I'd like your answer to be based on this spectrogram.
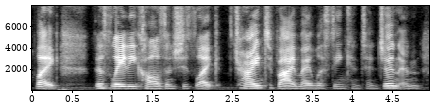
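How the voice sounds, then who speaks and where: A woman in her thirties, a realtor co-hosting a podcast, chatting casually and telling animated stories with frequent laughter. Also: on the low side, a little slow. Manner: animated storytelling, laughs often. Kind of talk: casual chat.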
